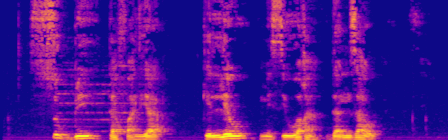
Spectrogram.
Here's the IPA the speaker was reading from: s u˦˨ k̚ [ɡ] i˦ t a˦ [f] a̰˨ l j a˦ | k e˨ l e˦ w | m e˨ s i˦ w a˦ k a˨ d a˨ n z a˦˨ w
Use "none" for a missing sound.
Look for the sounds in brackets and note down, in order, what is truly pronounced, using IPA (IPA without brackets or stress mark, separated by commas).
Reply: b, f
